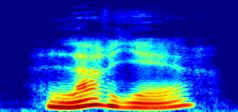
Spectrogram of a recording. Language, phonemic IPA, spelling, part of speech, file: French, /a.ʁjɛʁ/, arrière, noun / adverb / adjective, Fr-arrière.ogg
- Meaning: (noun) 1. back; rear 2. fullback 3. shooting guard; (adverb) 1. far, far away 2. late 3. rear, behind, hinter- 4. great- (relatives); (adjective) back (near the rear)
